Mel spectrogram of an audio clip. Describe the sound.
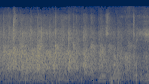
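Steady audience applause fills the space, a dense wash of many hands clapping at once, with faint voices murmuring underneath as the clapping continues throughout.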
